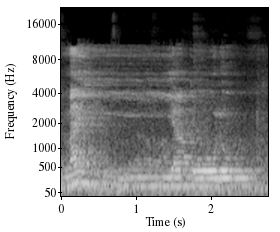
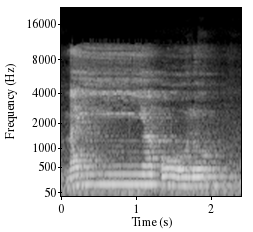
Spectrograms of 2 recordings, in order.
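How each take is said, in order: The two takes are said the same way.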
